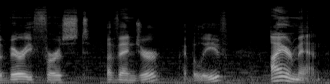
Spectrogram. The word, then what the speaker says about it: Iron Man: n gets in there if you say Ironman Ironman that's unclear you have to make sure the iron iron and is there before you changed to the M iron it's coming out of my nose when you say that in sound all the air should be coming out of here and you're lifting the tip of your tongue up to block the air from coming out of your mouth Iron Man Iron Man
